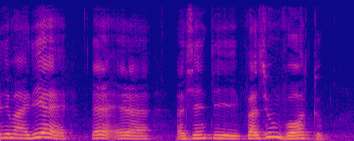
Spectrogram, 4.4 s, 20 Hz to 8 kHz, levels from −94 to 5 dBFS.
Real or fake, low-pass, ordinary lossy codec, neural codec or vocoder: real; none; none; none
